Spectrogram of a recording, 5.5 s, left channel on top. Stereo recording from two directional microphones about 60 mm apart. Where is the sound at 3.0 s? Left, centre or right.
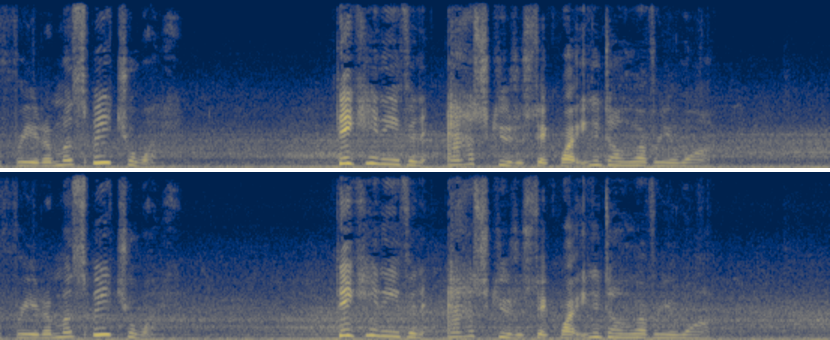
Right.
